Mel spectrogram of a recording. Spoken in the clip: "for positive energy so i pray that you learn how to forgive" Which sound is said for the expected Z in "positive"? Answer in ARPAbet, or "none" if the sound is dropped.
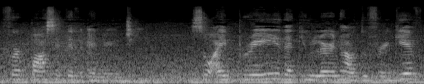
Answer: S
